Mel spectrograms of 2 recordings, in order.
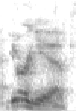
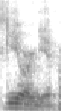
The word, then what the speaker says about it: Georgiev: It's a hard G, not a soft G, as much as they call him Georgie, because when he first came up, we all thought it was Georgiev, but so they call him Georgie, but no, it's Georgiev, hard G.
